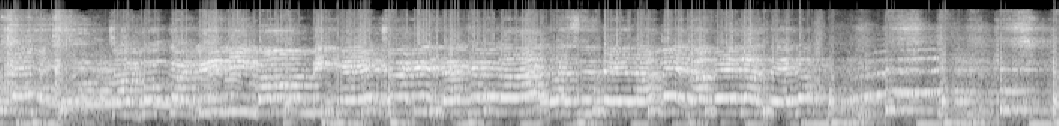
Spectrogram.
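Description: A loud song played through stage loudspeakers: a sung melody over a steady, pulsing drum beat, accompanying a folk dance.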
